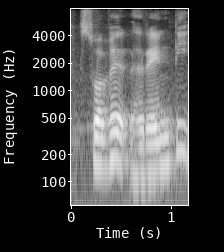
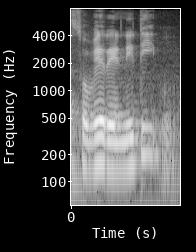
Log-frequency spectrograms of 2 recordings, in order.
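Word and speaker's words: sovereignty: आप प्रोनंसिएशन पर फोकस जरूर करें, सोवेरेंटी इसका प्रोनंसिएशन होता है, सोवेरेनिटी करके कोई प्रॉब्लम कोई वर्ड नहीं होता है, ठीक है।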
